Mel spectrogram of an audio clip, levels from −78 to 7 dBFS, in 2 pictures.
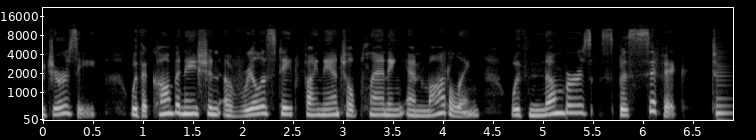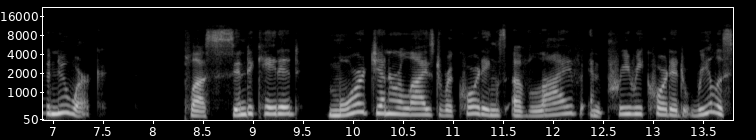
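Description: Short stall from a late packet at 6.54–6.62 s in this speech: the jitter buffer ran dry, so the last sound was held about 66 ms before resuming, with nothing lost. Call audio freeze at 6.74–6.96 s and 7.52–7.84 s, likely from packets held up in transit: the sound stretches into a fading buzz for 194 ms, then 305 ms, with the second dropping to silence for about 270 ms before picking up where it stopped. Jitter buffer speed-up from 12.45 s to the end, right after "generalized recordings of live": the receiver trimmed tiny pitch-period slices, roughly a tenth of a second in total, so the speech runs about 6% fast at unchanged pitch.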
